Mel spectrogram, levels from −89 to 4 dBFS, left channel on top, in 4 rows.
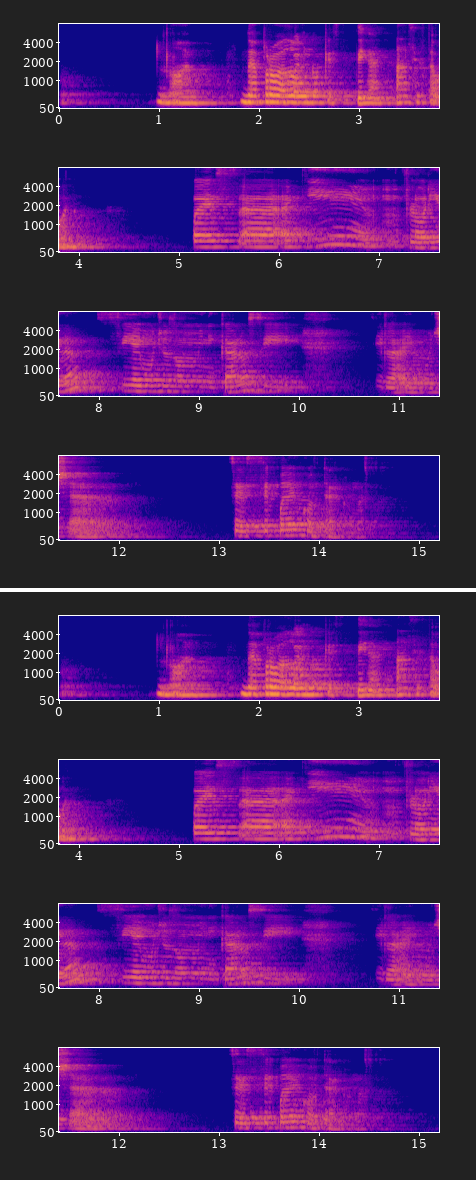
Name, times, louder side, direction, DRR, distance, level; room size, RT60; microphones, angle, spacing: voice 1, 1.0-1.4 1.8-2.6 3.0-4.0, left 1 dB, 65° left, 5 dB, 2.0 m, -25 dB
voice 2, 5.1-7.9 8.2-10.3 10.8-11.9 13.1-14.5, left 1 dB, 20° left, 0 dB, 4.4 m, -35 dB
26.0 x 19.5 x 6.2 m, 1.1 s
head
